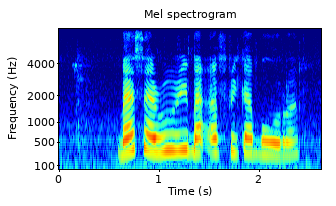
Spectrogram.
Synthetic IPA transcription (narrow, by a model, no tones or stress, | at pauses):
basaruribaʔafrikʼabʊːrwa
